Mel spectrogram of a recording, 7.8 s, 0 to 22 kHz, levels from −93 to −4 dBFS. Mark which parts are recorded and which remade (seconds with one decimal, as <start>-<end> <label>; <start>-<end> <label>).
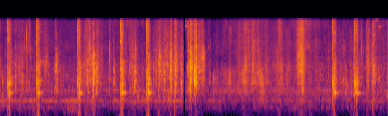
0.0-4.3 recorded; 4.3-6.4 remade; 6.4-7.8 recorded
